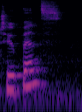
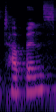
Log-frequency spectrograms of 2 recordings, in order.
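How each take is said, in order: First: The name begins with a long 'two' sound. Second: The name begins with a short 'tup' sound. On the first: The speaker calls it wrong. "not Twopence" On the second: The speaker calls it right. "It is Tuppence"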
